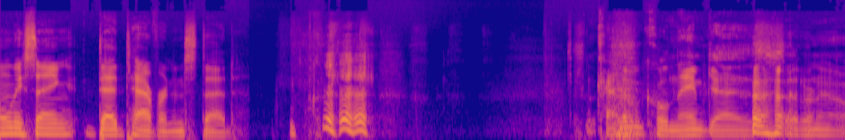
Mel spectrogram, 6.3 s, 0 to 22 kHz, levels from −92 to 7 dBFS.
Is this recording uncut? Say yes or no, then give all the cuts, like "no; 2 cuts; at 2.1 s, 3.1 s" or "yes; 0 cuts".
no; 1 cut; at 1.9 s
